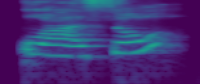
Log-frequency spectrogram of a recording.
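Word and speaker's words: oiseaux: And then you have oiseau. Oiseau. X is silent.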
